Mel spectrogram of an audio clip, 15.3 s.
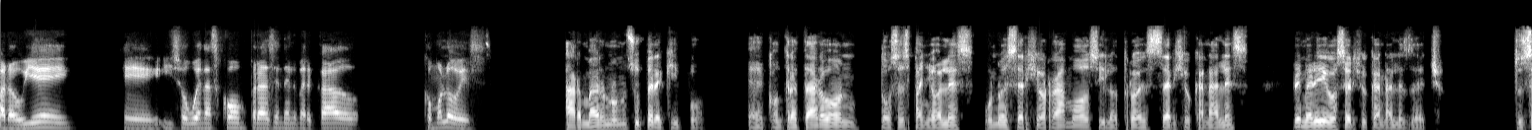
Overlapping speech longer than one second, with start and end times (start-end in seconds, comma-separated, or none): none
